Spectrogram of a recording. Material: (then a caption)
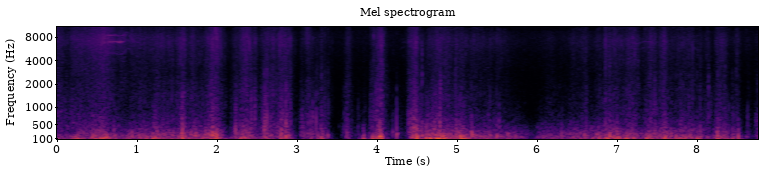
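Synthetic fur. Both hands cup a grey synthetic fur windscreen on a microphone, scratching and squeezing it with the fingertips. The result is a dense, muffled rustling and crackling scratch, heavy in low rumble with little high end, that keeps going in rapid bursts with brief dips near the middle and around the six-second mark.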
